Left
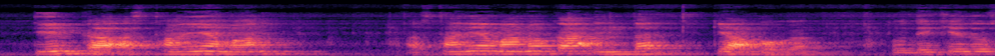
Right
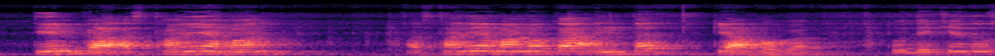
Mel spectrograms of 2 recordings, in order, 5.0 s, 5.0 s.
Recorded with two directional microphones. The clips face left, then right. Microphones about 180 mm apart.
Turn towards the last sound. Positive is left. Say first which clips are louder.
# right 3 dB
turn(degrees=-25)  # may be behind; listen again after turning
